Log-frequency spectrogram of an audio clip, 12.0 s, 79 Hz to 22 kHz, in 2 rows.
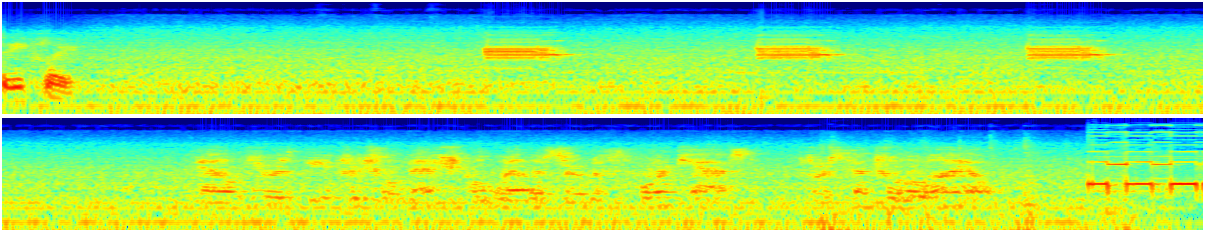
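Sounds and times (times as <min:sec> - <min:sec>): steady low hum: 0:00.0 - 0:12.0
digital tone bursts: 0:11.5 - 0:12.0.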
